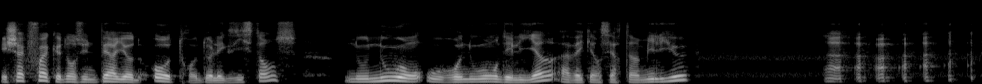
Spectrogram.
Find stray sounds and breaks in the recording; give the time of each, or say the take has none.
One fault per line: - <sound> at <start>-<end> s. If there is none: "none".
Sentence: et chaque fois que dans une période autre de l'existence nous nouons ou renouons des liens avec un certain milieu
- laugh at 8.2-9.8 s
